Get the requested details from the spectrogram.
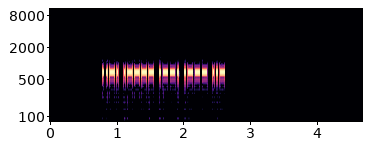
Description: Morse code, heard as a keyed tone, about 42 wpm, 700 Hz. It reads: F1PJU
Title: DXCC-100 Call Signs - 5 Characters - Repeated 2x - 45wpm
